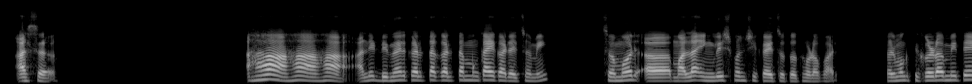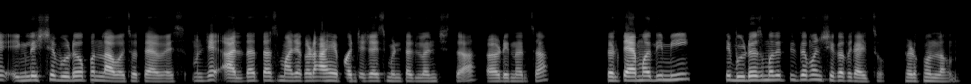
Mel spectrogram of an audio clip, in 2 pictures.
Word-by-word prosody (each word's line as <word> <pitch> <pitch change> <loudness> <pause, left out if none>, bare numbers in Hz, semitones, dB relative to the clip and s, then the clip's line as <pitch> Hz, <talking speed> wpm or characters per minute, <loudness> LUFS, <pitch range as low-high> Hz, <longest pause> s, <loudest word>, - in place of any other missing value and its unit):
असं. - - +1 1.9
हां, 220 -3 +6
हां, 180 -2 +3
हां. 185 +1 +3 0.2
आणि 195 +5 -4
डिनर 185 +1 -2
करता, 195 0 +1
करता 195 0 -2
मग 195 -1 -9
काय 205 -1 +5
करायचो 170 -3 -2
मी 165 +7 -7 0.6
समोर 185 +4 +1
अ, 160 -2 +3
मला 160 +5 +4
इंग्लिशपण 185 +2 -4
शिकायचं 165 -3 -2
होतं 150 -1 -5
थोडंफार. 145 -2 -5 0.5
तर 170 - -1
मग 190 +2 -5
तिकडं 185 +1 +2
मी 200 0 -4
ते 215 0 +2 0.2
इंग्लिशचे 195 +4 -1
व्हिडिओपण 195 +1 -1
लावायचो 160 -2 +2
त्यावेळेस. 145 -1 -1
म्हणजे 175 +5 -1
अर्धा 155 0 +3
तास 185 -1 0
माझ्याकडं 175 0 +1
आहे 175 0 +4
45 165 0 -1
मिनिटं 160 -1 -4
लंचचा 155 0 -4
अ, 150 +1 +2
डिनरचा. 155 -1 -3 0.6
तर 180 -1 +3
त्यामध्ये 195 +2 +6
मी 220 +4 -2 0.4
ते 205 - -1
व्हिडिओसमध्ये 200 +2 +1
तिथे 215 0 -1
पण 225 0 -2
शिकत 185 -3 -2
राहायचो 150 -5 -2 0.3
हेडफोन 160 +1 -2
लावून. 145 -1 -6
180 Hz, 150 wpm, -26 LUFS, 160-195 Hz, 1.9 s, हां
